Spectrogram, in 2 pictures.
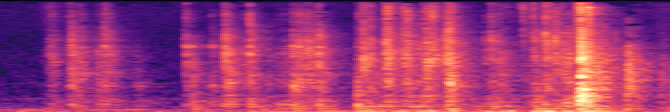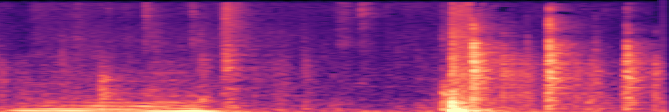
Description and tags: Key Unlocking & Opening Door
door, foley, key, open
